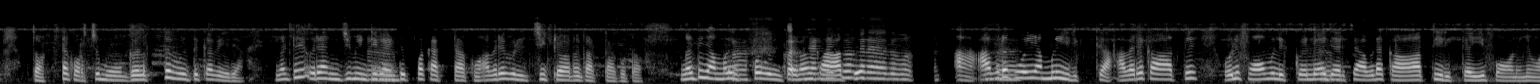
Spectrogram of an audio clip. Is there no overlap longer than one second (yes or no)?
no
